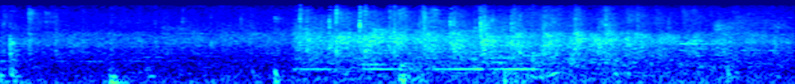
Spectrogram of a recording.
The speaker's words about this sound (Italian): l'applauso del pubblico.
